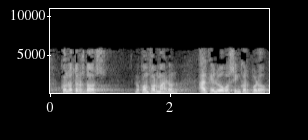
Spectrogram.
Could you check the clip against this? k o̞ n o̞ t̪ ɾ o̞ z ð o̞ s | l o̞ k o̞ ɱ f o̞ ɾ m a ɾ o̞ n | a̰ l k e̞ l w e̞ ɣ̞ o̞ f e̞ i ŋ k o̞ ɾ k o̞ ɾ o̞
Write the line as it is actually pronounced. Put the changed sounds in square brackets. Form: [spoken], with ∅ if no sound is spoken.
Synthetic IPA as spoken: k o̞ n o̞ t̪ ɾ o̞ z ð o̞ s | l o̞ k o̞ ɱ f o̞ ɾ m a ɾ o̞ n | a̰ l k e̞ l w e̞ ɣ̞ o̞ [s] e̞ i ŋ k o̞ ɾ [p] o̞ ɾ o̞

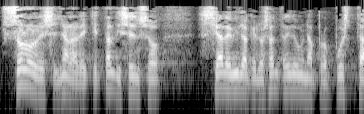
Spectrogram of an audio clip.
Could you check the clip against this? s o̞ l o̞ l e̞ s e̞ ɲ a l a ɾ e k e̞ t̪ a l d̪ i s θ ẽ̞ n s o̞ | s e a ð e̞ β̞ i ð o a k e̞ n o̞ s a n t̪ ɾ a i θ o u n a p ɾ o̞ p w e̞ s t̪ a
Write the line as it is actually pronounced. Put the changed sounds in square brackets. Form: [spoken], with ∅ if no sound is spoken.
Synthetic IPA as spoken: s o̞ l o̞ l e̞ s e̞ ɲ a l a ɾ e k e̞ t̪ a l d̪ i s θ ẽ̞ n s o̞ | s e a ð e̞ β̞ i ð o a k e̞ n o̞ s a n t̪ ɾ a i [ð] o u n a p ɾ o̞ p w e̞ s t̪ a

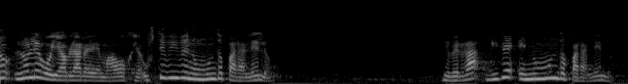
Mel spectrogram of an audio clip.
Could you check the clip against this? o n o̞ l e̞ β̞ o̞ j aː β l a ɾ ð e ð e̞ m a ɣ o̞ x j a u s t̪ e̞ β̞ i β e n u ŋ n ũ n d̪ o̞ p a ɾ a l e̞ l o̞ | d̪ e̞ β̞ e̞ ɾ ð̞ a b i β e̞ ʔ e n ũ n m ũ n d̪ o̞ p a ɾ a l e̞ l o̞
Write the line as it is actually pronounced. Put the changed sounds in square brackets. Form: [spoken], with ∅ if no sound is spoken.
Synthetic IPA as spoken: o n o̞ l e̞ β̞ o̞ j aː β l a ɾ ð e ð e̞ m a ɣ o̞ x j a u s t̪ e̞ β̞ i β e n u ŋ [m] ũ n d̪ o̞ p a ɾ a l e̞ l o̞ | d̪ e̞ β̞ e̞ ɾ ð̞ a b i β e̞ ʔ e n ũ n m ũ n d̪ o̞ p a ɾ a l e̞ l o̞

